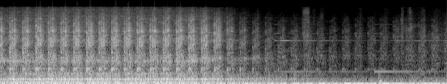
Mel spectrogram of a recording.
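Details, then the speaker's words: 2001 Volkswagen Jetta VR6: lumpy, uneven idle with whole car shaking, steady valvetrain clatter and a stumbling beat about twice a second; misfire, owner suspects something more serious in the valvetrain. "so now you see what's going on with it probably something more serious than just a misfire judging by how that valvetrain sounds"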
